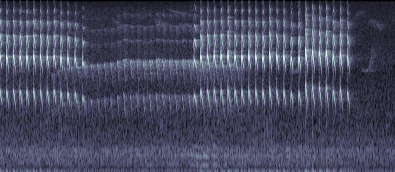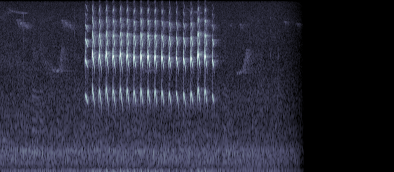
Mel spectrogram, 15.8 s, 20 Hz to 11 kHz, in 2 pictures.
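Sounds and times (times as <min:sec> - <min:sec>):
Eurasian sparrowhawk repeating a strident kek series: 0:00.0 - 0:07.1, 0:09.6 - 0:12.9.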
